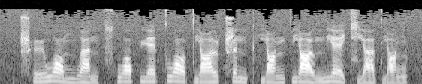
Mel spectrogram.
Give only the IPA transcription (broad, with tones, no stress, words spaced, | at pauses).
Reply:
ʈ͡ʂʰɻ̩˧˥wɔ˥˩ mwa˨˩nt͡sʰwɔ˥pɥɛ˥ t̪wɔ˥˩ t̪jɑ˧˥ʊ̯ʈ͡ʂə˥˩npʰjɑ˧˥ŋt̪jɑ˥˧ʊ̯ n̪jɛ˥˩ t͡ɕjä˨˩t̪jɑ˦ŋ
